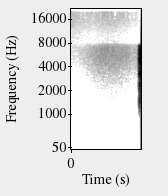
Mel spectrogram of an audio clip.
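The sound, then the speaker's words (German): A single sharp, loud sneeze bursts out at the very end, after a stretch of near silence. “Gesundheit. Danke.”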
